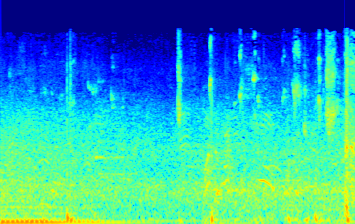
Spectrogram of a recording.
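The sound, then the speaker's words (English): A basketball being dribbled on a court during a game, the bounces faint and scattered beneath a steady wash of crowd noise, with a few sharper thumps standing out near the end. “He weaves off a dribble, snurks back to the left hand, gets the elbow, fires it”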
